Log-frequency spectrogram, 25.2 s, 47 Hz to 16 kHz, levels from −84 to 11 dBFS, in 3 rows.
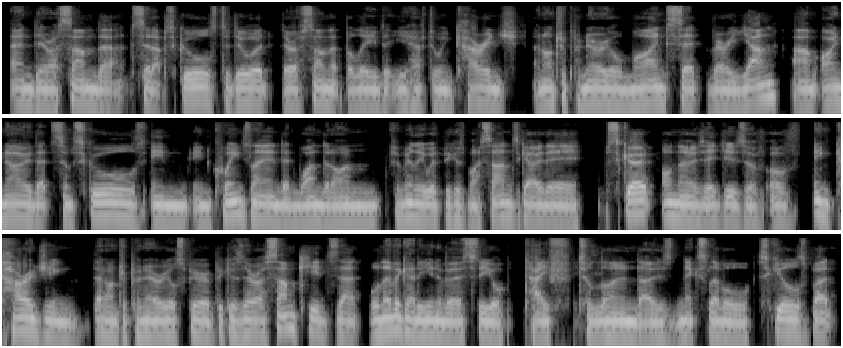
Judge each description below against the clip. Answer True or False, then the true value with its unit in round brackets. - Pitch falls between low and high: False (90 Hz)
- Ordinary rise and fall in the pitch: False (1.7 semitones)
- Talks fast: False (180 wpm)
